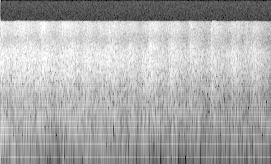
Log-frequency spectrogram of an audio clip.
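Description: A church audience applauds for the life of a visiting pastor, a dense, steady wash of many hands clapping together that holds at an even, fairly loud level throughout, with no voices standing out.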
